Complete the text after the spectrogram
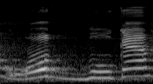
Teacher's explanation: را کو پر پڑھیں گے، کاف باریک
